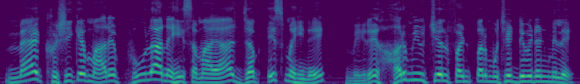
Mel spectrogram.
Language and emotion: Hindi, happy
